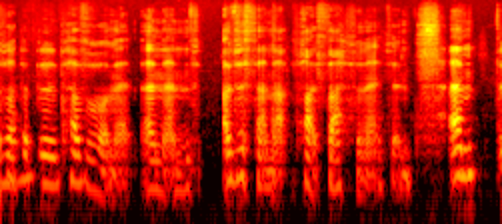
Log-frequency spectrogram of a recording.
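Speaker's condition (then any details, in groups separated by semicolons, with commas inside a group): Tongue cancer; near-total glossectomy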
